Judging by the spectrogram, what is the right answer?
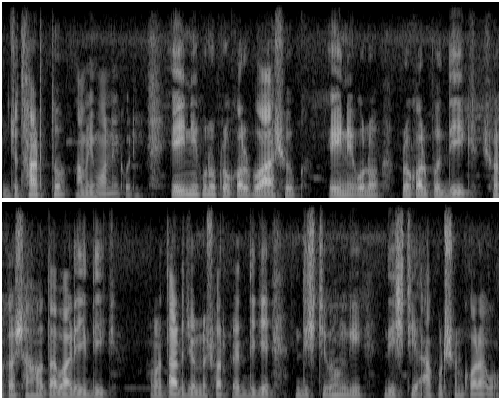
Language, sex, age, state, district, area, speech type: Bengali, male, 18-30, West Bengal, Birbhum, urban, spontaneous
